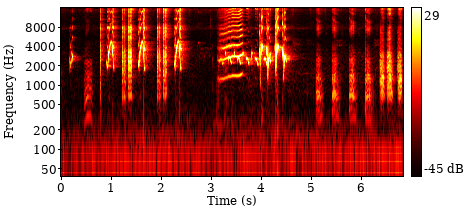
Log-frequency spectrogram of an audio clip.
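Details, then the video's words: Varied black-winged myna song recorded as a master track for contest birds: rising whistles and squeaky notes, a buzzy warbled phrase in the middle, then steady rapid chatter. "jalak putih gacor full nembak isian"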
